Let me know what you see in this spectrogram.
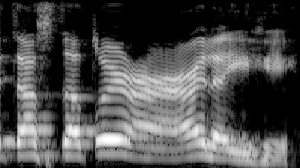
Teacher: عین کا عین میں ادغام ہوا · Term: ادغام مثلین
